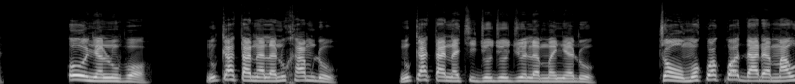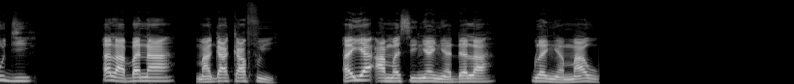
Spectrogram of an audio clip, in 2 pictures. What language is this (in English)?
Ewe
